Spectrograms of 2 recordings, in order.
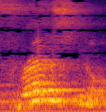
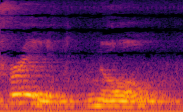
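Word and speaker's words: Fresnel: l and it's called free null and the s in the center is silent which is really significant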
